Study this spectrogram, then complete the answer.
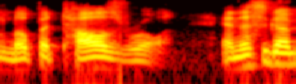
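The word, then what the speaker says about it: L'Hôpital: That's pronounced L'Hopital's rule. It is French, so we don't pronounce it as El Hospital's rule or something like that.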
